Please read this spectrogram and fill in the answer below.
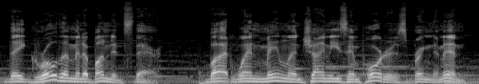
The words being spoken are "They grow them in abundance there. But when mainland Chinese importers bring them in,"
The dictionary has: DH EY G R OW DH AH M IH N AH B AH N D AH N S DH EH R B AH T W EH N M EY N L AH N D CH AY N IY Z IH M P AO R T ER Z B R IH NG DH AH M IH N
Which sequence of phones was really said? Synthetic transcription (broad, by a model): DH EY G R OW DH AH M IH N AH B AH N D AH N S DH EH R B AH T W EH N M EY N L AH N D CH AY N IY Z IH M P AO R T ER Z B R IH NG DH AH M IH N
